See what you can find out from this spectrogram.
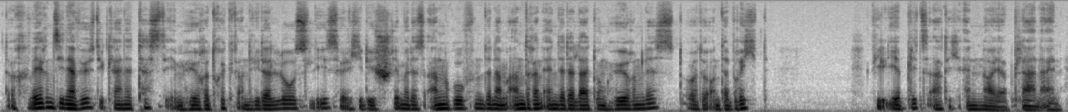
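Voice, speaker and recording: A man reading a suspense story aloud in a measured, tense narration. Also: low-pitched, fairly even intonation, creaky, warm tone.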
